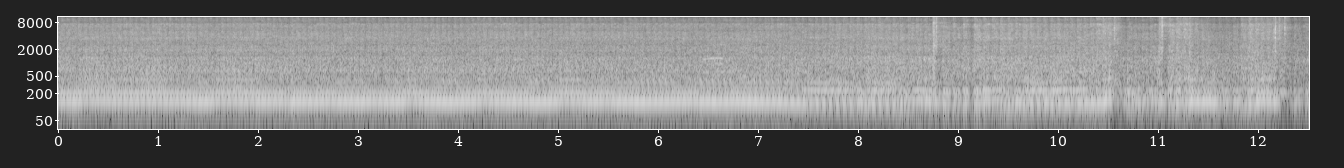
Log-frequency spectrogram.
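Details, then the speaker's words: 1000cc engine for a Gator build that smokes heavily, carb low adjustment set: a lumpy idle that stumbles and pops. Under throttle some cylinders backfire out the exhaust and some back through the carburetors. "however when I give us some gas some cylinders backfire out the exhaust and some back for your carburetor"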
